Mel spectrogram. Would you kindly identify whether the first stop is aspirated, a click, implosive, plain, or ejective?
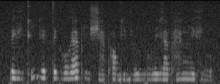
ejective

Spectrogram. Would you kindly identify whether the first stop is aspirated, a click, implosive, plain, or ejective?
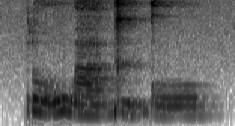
plain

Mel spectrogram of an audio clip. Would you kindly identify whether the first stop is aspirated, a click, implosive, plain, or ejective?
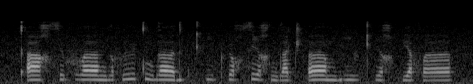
ejective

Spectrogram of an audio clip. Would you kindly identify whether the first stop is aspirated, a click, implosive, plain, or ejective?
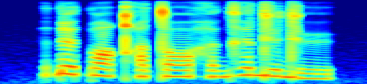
implosive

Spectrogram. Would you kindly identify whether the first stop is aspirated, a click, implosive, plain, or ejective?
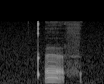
ejective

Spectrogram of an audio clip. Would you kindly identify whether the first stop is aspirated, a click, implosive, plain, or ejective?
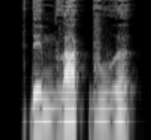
implosive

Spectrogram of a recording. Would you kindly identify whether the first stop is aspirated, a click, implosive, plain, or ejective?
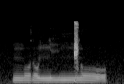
click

